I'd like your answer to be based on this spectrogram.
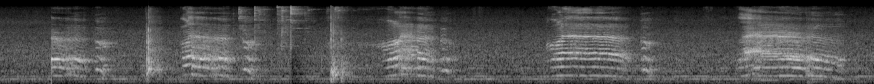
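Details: Newborn boy on the day of birth, 9 lbs and 21 inches, crying as soon as he came out; loud, strong cries in repeated bursts with brief pauses for breath, vigorous healthy cry: newborn cry.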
